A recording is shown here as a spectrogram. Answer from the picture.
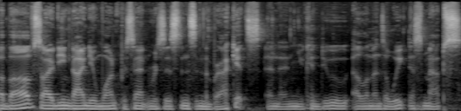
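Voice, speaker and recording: A man at a very fast pace. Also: very clean recording, silent background. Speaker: gaming streamer and VTuber. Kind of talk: gameplay build commentary.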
